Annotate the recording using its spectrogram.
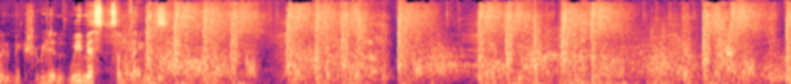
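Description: Weapons strike and clash in a fierce fight.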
